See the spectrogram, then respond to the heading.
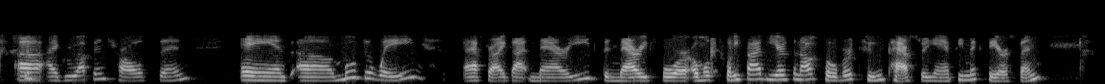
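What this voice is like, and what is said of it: Lowcountry South Carolina accent. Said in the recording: “you probably heard my accent, so you know I am from the Lowcountry ... you probably think I'm from Jamaica, but I'm not”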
